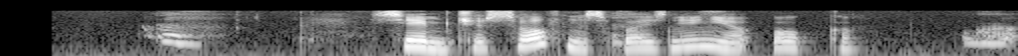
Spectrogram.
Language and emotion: Russian, neutral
